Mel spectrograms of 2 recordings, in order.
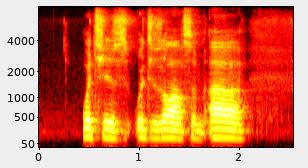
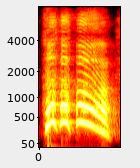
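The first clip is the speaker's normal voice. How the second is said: much higher voice with cackling laugh; Jim Cornette gloating; 14 semitones higher than usual. Retold or imitated. Manager mocking the men crawling out, high cackling taunt. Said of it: "He's like".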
